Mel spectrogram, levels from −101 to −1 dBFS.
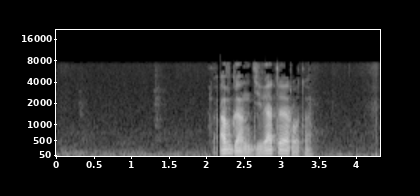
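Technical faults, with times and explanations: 2.14 to 2.18 s: gap at a join of encoded pieces. The speech drops out for about 44 ms, then resumes where it stopped. Two separately encoded pieces were joined untrimmed, leaving encoder start delay and end padding as silence. The codec smears its abrupt edges.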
